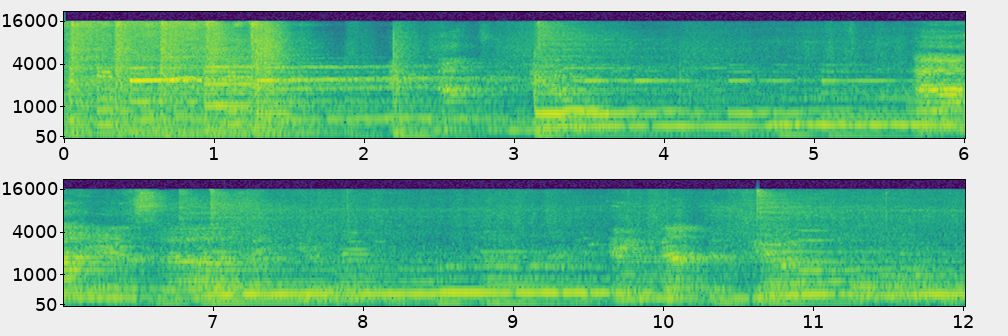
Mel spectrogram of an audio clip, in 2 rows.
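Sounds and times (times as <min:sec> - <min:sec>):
steady bass line: 0:00.0 - 0:12.0
woman singing lead: 0:02.0 - 0:12.0
female backing vocals: 0:02.3 - 0:12.0.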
